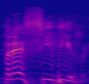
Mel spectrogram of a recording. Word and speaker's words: presidir: Pasemos al siguiente don, si lo podemos llamar, es el don de precedir, o ¿cómo se dice? Presidir, esa es la palabra correcta, presidir.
